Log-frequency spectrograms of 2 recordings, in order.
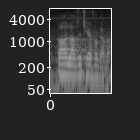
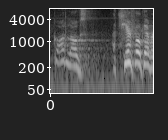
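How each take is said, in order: First: It is said glumly, with a frown. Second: It is said cheerfully, with a smile.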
